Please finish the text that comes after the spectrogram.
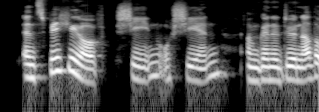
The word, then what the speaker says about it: Shein: up came a few videos, and they said Shein. So I'm right, and the teenager is wrong. So I had to chuckle about that because, teenagers are always right. And speaking of Shein, I'm going to do another order today.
